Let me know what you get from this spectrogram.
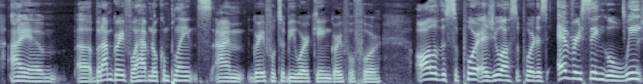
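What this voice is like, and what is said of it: Tired-sounding voice. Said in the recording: “You can hear the tired in my voice.”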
